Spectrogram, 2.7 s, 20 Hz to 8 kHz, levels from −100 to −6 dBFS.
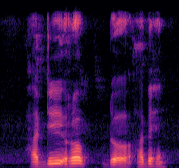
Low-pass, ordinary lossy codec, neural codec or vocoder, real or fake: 7.2 kHz; Opus, 64 kbps; none; real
